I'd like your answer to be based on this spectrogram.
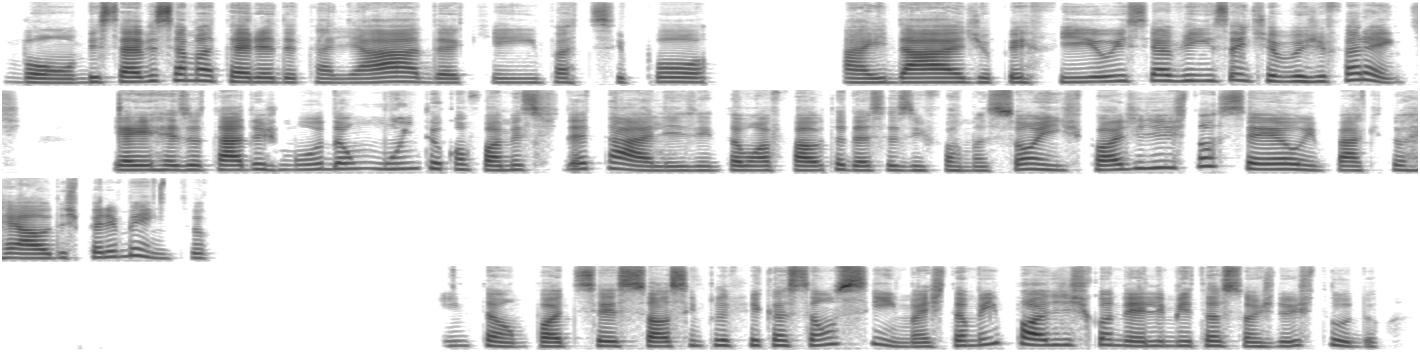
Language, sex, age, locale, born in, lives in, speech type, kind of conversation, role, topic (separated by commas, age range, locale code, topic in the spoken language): Portuguese, female, 20-24, pt-BR, Brazil, Italy, read, expert-assistant, expert, Como saber se uma notícia sobre economia comportamental é realmente confiável?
